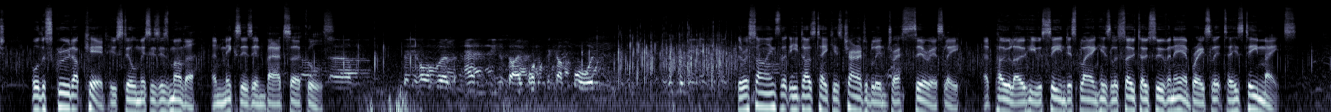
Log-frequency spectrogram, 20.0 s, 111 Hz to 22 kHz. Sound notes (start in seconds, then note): 5.7 polo announcer speaking over loudspeaker; 9.8 audience clapping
